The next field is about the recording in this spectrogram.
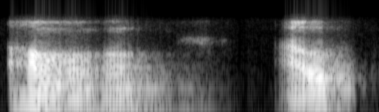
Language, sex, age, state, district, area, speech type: Odia, male, 30-45, Odisha, Koraput, urban, conversation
